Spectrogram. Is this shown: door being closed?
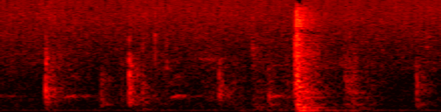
yes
